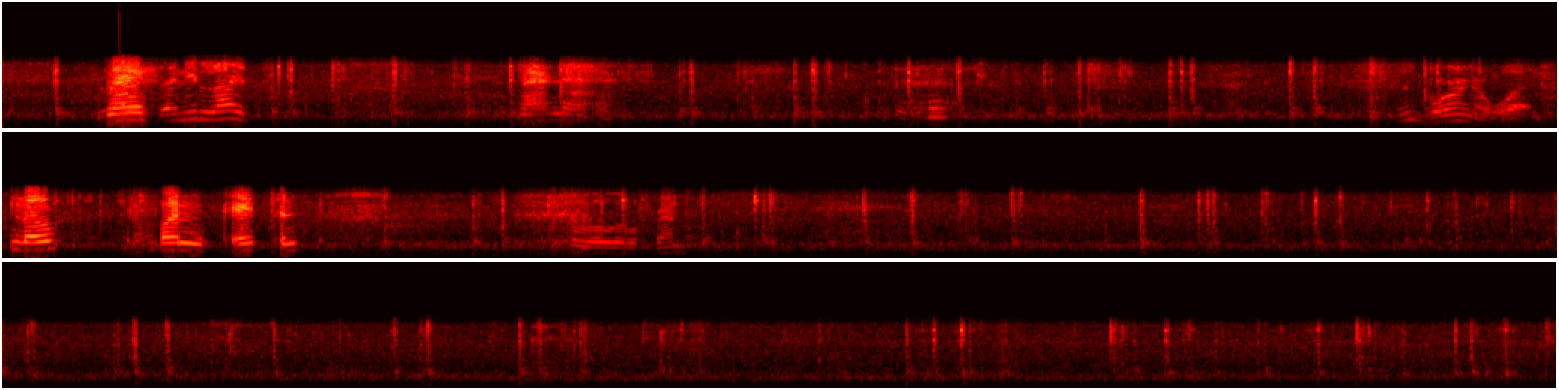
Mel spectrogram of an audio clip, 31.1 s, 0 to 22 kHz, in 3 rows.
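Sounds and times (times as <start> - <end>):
light clicks and taps: 26.1 - 31.0.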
